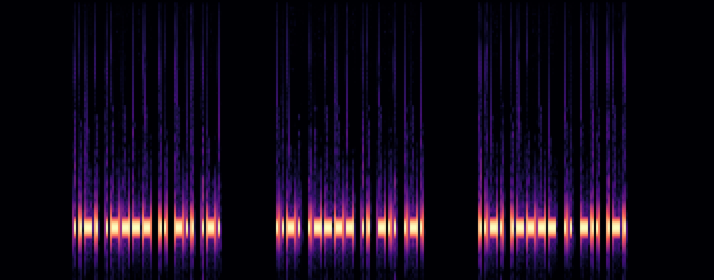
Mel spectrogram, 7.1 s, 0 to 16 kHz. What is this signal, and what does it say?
Morse code, heard as a keyed tone, about 41 wpm, 700 Hz. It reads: F1IDR F1IDR F1IDR
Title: DXCC-100 Call Signs - 5 Characters - Repeated 3x - 45wpm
